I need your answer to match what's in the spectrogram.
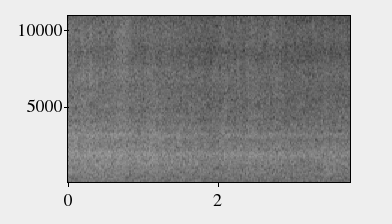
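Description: Heavy rain of the rainy season pounds the tin roof of a home in a dense, unbroken roar, a steady loud hiss of countless drops with no pauses and no voices.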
